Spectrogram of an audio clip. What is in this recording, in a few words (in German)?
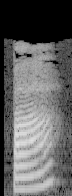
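Phoneme, chinesisch; Silben; Chinesischen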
